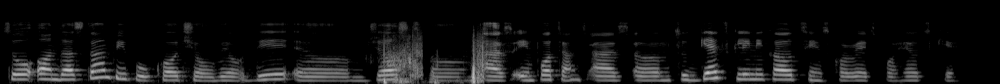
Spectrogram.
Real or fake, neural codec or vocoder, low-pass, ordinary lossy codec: real; none; none; none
